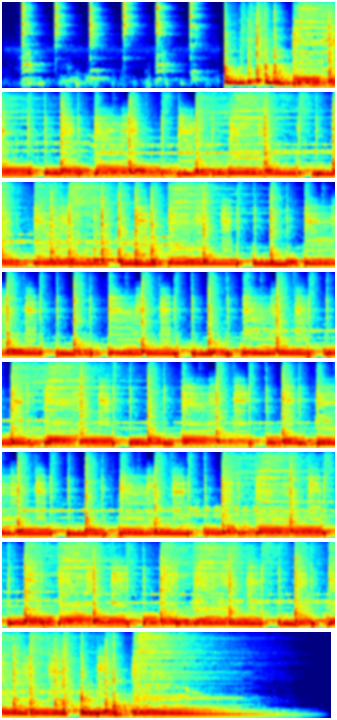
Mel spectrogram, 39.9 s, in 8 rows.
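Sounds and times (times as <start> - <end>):
blues rock in G: 3.6 - 39.1
laughter: 33.8 - 38.6.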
